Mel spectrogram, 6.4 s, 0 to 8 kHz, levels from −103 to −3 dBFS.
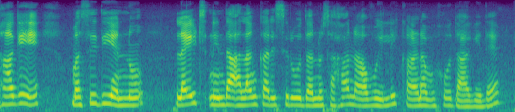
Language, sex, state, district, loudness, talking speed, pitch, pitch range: Kannada, female, Karnataka, Bangalore, -17 LUFS, 85 wpm, 195 Hz, 185-215 Hz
